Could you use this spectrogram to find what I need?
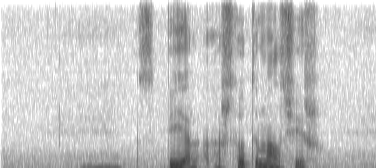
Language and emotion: Russian, neutral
